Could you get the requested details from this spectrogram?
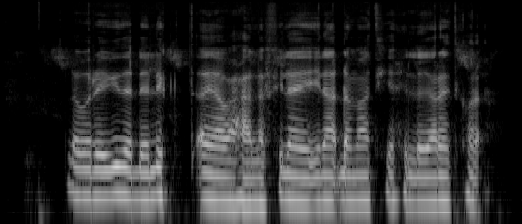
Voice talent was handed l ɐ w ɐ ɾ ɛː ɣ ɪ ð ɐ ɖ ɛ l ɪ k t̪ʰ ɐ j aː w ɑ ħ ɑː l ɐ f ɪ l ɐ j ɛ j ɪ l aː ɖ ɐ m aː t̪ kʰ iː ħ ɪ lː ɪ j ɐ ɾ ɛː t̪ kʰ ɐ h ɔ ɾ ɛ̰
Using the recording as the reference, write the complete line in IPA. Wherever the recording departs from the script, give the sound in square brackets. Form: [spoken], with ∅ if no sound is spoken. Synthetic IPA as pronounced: l ɐ w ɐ ɾ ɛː ɣ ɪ ð ɐ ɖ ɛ l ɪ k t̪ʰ ɐ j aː w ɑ ħ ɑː l ɐ f ɪ l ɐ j ɛ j ɪ l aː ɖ ɐ m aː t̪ kʰ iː ħ ɪ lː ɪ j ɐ ɾ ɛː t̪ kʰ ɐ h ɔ ɾ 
